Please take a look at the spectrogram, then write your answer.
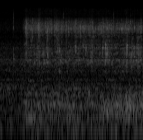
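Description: Mushroom grain spawn kernels are rinsed, with water pouring and splashing steadily through a brass screen into a sink. The sound is continuous and faint, with a soft voice briefly underneath.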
